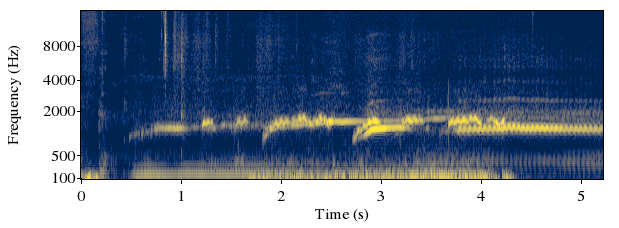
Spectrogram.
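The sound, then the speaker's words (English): Someone tries to hum and whistle at once: a low steady hum beneath a wavering, slightly breathy whistle that slides and wobbles in pitch for about five seconds, with no talking. “I was trying to hum whistle and it wasn't working, and boom, you were right there, so I called you.”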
